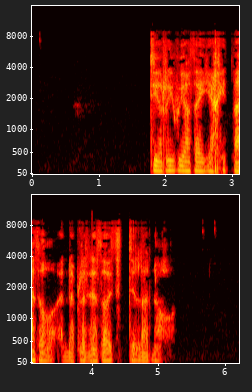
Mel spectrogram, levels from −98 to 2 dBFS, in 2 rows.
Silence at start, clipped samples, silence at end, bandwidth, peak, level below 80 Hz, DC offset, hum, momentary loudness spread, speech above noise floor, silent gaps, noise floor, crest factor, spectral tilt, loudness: 1.8 s; under 0.1%; 1 s; 10 kHz; -10 dBFS; -52 dBFS; under 0.1%; none; 11 LU; 53 dB; none; -86 dBFS; 26 dB; -3.5 dB/octave; -33 LUFS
